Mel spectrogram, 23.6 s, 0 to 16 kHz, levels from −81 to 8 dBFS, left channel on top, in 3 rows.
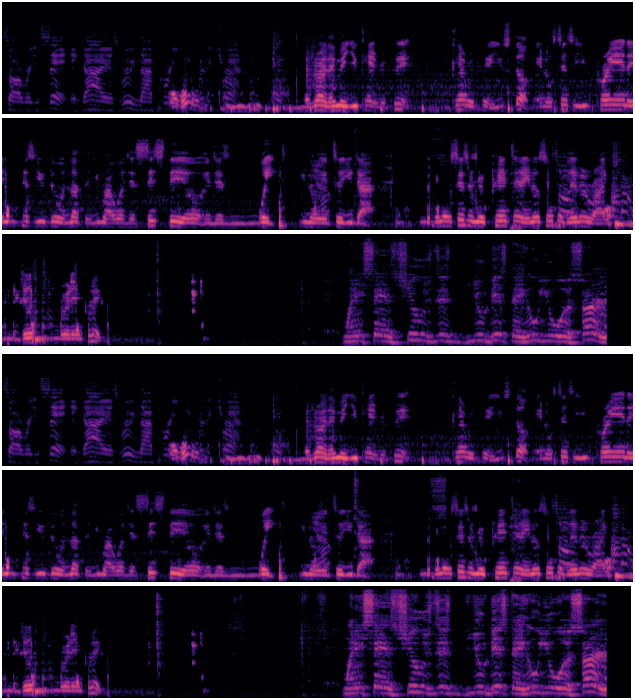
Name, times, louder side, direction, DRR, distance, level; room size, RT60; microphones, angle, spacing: voice 1, 0.0-3.0 11.7-12.0 14.7-15.1 15.5-15.8 19.6-20.0 23.2-23.3, right 1 dB, 10° right, 5.3 m, -50 dB
voice 2, 2.1-5.1 5.6-12.5 13.1-17.0, left 1 dB, 40° left, 2.6 m, -33 dB
voice 3, 20.0-23.3, right 5 dB, 70° right, 4.0 m, -36 dB
head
